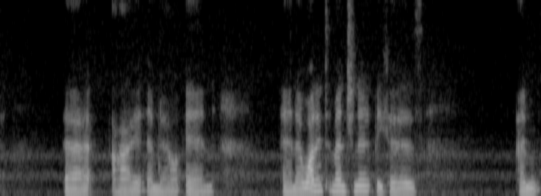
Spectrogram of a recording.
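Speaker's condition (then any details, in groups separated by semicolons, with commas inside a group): No condition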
